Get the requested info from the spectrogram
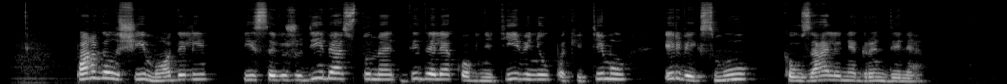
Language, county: Lithuanian, Alytus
